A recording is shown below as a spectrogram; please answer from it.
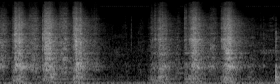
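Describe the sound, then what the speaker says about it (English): Orange zest being grated on the small side of a grater, quick rhythmic rasping strokes in two bursts of three, close and fairly loud with no talk. "Using the small side of the grater or the zester,"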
